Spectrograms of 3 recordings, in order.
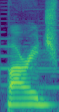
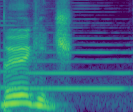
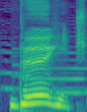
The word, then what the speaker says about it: burgage: their produce to the barage plots but burgage burgage like a burger I get it I've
